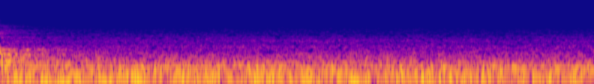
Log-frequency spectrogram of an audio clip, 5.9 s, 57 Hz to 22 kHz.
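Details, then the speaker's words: General ducted split air conditioner, 3.75-ton, feeding a bathroom supply: on medium fan speed air and indoor unit noise drop to an even soft rush with low steady hum, like an exhaust fan; normal operation. "على ميديوم بخف صوت الهواء وايضا بخف صوت الوحده الداخليه يعني انا بشبهه لصوت مروحه شفط مثلا"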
